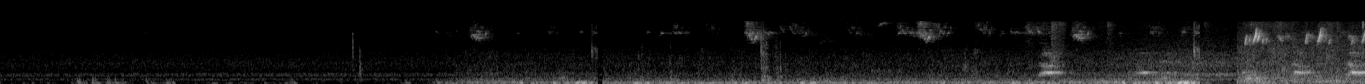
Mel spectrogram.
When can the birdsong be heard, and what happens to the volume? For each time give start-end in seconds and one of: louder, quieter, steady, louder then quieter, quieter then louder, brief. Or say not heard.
4.3-13.6 louder.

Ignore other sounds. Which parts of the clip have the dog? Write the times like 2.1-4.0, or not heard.
10.3-13.6.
